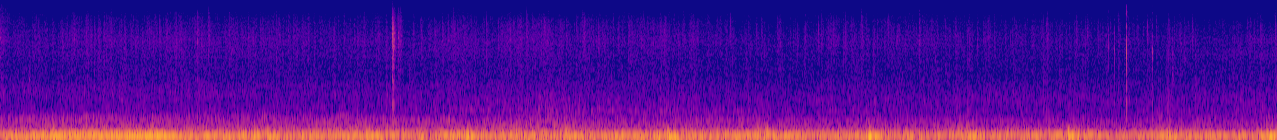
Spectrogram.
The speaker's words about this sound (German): Bis dahin fahre ich weiter im Stau im Ruhrgebiet vorbei an qualmenden Schornsteinen durch den Regen.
